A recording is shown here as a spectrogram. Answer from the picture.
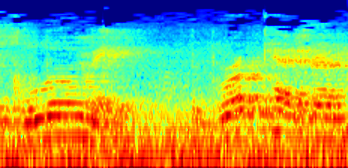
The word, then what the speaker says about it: Kidron: Am I saying that right? Kedron? Kedron? K-I-D-R-O-N. Kedron. Okay.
